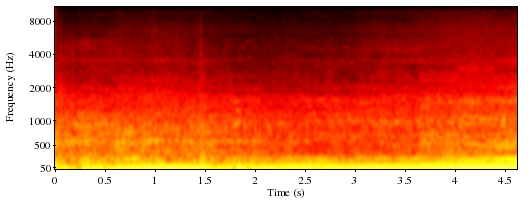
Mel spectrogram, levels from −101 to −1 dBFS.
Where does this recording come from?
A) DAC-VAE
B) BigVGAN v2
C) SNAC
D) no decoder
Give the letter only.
C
